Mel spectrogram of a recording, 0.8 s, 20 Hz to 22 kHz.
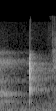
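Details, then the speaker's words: ZOLL AED 3 in a training demonstration, after "no shock advised, start CPR": a single short clear beep over quiet room noise, the AED's CPR metronome tone for pacing compressions. "to match the tone the AED 3 is monitoring and reminding me to start CPR"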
